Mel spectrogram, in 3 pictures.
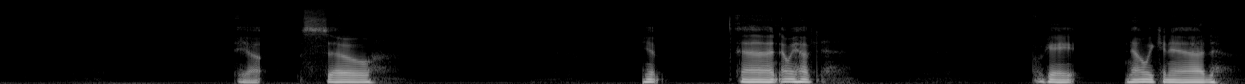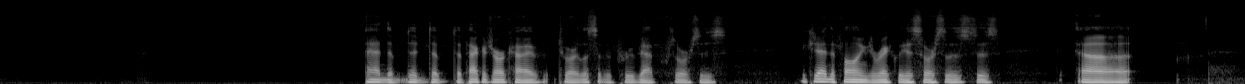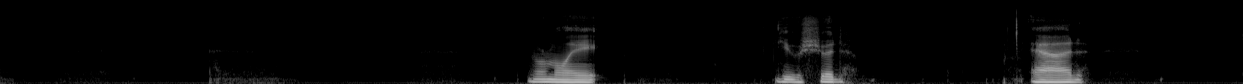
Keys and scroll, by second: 0.0-18.7 typing, 2.1 ctrl+[, 5.1 ctrl+[, 5.5 Return, 18.5 ctrl+[, 22.0-33.3 typing, 34.7-35.1 typing, 36.7-37.3 typing.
